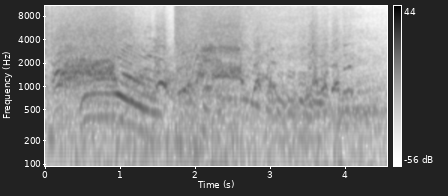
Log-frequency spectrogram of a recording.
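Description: Several people scream at once on a scary ride, loud, their high wavering shrieks overlapping and rising and falling for several seconds, with a brief burst of hissing noise partway through.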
